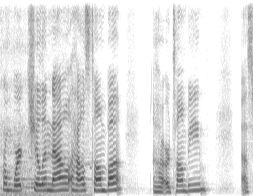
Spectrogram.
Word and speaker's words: Tomba: Twitch says Tombi. It's wrong. It's Tomba. It's Tomba. That's the proper way to say it, Harpy.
